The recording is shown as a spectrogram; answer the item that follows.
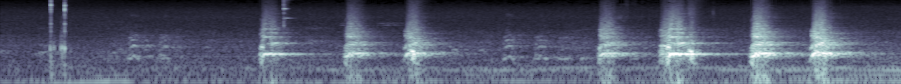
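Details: Yellow Labrador Retriever named Messi barking at night in response to street dogs barking; a series of sharp, mid-pitched barks, singly and in quick pairs, roughly every second, after a quiet start with faint clicks.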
